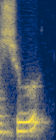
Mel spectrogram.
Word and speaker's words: Sjoerd: Y bueno, vamos a tener una dinámica porque el día de hoy tenemos como invitado especial a Shur. Bienvenido. Es un poco complicado pronunciar tu apellido, Shur Van Grootjes, creería, Muy pero bueno.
